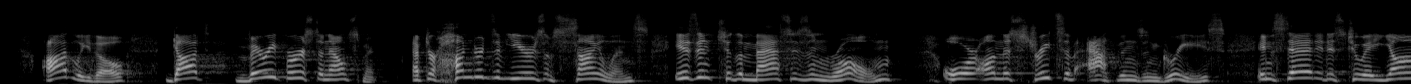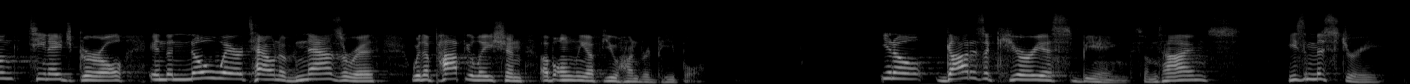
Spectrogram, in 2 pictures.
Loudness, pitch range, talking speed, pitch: -33 LUFS, 180-255 Hz, 130 wpm, 225 Hz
